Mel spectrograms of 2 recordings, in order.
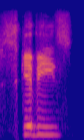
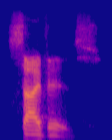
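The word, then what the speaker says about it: SciVis: visualization high school which until now i thought was pronounced skivvies but i've been informed it's pronounced si viz and now for your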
